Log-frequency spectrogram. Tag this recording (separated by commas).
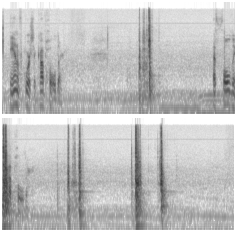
Speech, Vehicle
